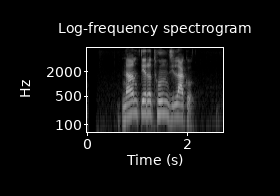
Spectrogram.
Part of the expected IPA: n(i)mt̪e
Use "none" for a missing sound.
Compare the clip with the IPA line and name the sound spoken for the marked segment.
a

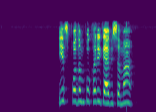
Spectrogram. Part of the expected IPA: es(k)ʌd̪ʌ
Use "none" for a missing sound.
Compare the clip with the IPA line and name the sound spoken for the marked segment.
p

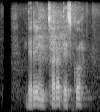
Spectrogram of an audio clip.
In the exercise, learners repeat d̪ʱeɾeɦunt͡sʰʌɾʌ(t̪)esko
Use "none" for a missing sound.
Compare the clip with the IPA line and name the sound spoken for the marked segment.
t̪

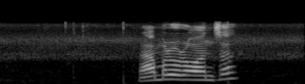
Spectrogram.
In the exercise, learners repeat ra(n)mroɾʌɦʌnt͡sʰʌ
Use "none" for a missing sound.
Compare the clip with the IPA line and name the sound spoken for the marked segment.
none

